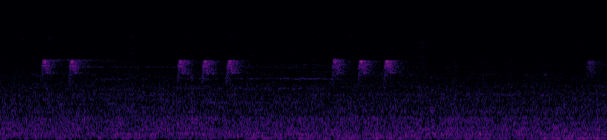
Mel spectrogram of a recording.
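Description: A small bird chirping: short, high chirps in quick clusters of two or three, a cluster every second and a half or so.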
